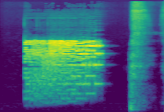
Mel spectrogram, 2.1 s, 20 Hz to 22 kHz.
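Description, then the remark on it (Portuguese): A harsh, buzzy electronic chirp lasting about a second, a retro 8-bit Pokémon cry in the old first-generation style, heard when a Pokémon is sent out, followed by a short noisy burst with a thump. “Coisas deste género, que era tal e qual como na, na primeira geração, ou assim.”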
